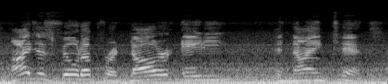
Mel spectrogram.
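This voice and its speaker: Loud background noise fills the recording. A man speaks, and the sound is dry with no echo. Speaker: vlogger driving. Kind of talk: casual vlog chat. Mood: cheerful, animated. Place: car. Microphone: phone near.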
